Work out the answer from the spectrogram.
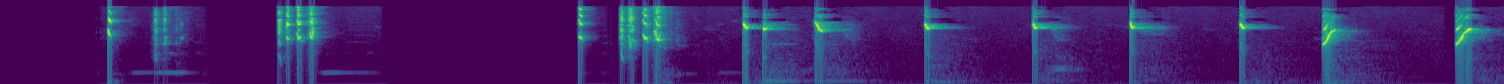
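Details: Female saffron finch calling insistently to stimulate her mate for breeding: a string of short, high, downslurred chips about half a second apart, preceded by a few brief rattling bursts.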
